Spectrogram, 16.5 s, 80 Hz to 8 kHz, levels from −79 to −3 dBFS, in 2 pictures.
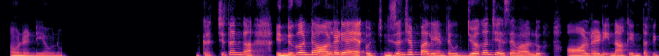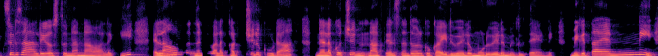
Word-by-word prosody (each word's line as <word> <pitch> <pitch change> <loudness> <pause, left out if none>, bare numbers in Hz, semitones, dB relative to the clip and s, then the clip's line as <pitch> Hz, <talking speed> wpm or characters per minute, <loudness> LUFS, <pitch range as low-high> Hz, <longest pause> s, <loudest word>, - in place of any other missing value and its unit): అవునండి. 180 -3 0
అవును. 160 0 -8 1.8
ఖచ్చితంగా. 265 +2 -1 0.4
ఎందుకంటే 285 +6 +6
ఆల్రెడీ 270 +3 +7
ఆహ్, 240 -2 +5
ఒచ్ 215 +1 -4
నిజం 250 +6 +3
చెప్పాలి 270 -7 +3
అంటే 210 +1 -2
ఉద్యోగం 240 +10 +3
చేసేవాళ్ళు 220 -5 +1 0.4
ఆల్రెడీ 230 +3 +2
నాకింత 215 +2 -1
ఫిక్స్‌డ్ 230 +6 -5
సాలరీ 250 -3 -1
వస్తుందన్న 220 -3 -3
వాళ్ళకి 185 +5 -7 0.4
ఎలా 230 +3 +3
ఉంటుందంటే, 260 -5 -6
వాళ్ళ 210 -1 -3
ఖర్చులు 255 +8 -5
కూడా 180 -4 -3 0.5
నెలకొచ్చి 265 +7 0 0.2
నాకు 200 0 -1
తెలిసినంత 225 +3 -3
వరకు 220 0 -4
ఒక 205 - -4
ఐదు 200 +2 -1
వేలో, 215 +1 -1
మూడు 190 -1 -1
వేలో 195 +1 0
మిగులుతాయండి. 175 -1 -8 0.3
మిగతావన్నీ 255 +7 0
225 Hz, 125 wpm, -21 LUFS, 200-255 Hz, 1.8 s, ఆల్రెడీ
